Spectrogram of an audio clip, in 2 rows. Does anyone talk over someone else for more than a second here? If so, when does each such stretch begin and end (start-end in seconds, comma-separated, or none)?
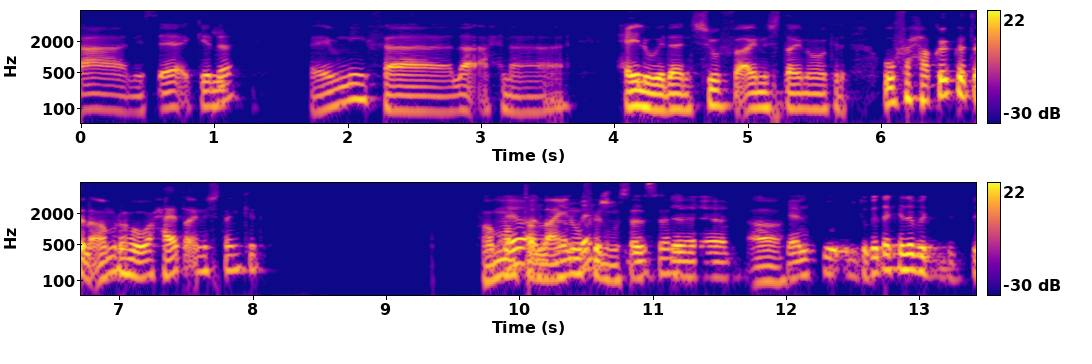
9.8-11.2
